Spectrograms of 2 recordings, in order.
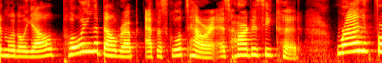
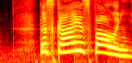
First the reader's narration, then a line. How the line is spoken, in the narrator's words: shouted Chicken Little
